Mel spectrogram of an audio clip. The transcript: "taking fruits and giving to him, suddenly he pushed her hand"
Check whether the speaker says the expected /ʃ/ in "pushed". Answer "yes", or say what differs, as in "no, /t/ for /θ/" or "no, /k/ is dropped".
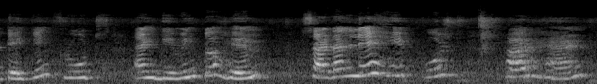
no, /s/ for /ʃ/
